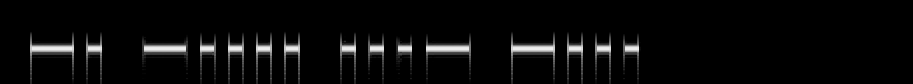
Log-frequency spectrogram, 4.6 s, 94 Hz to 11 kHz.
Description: Morse code, heard as a keyed tone, about 17 wpm, 700 Hz. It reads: N6VB
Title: All Cut Numbers - 4-Digit 17wpm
